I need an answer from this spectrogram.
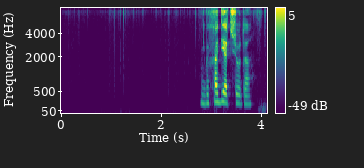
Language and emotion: Russian, angry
